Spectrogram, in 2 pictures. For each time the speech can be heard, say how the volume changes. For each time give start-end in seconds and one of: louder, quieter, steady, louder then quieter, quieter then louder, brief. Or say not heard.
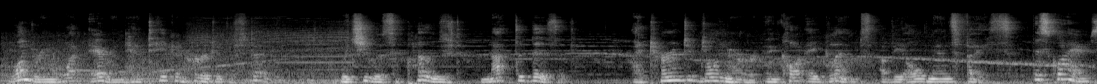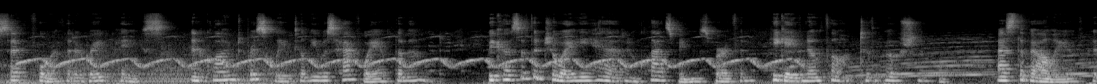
0.1-21.8 steady.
